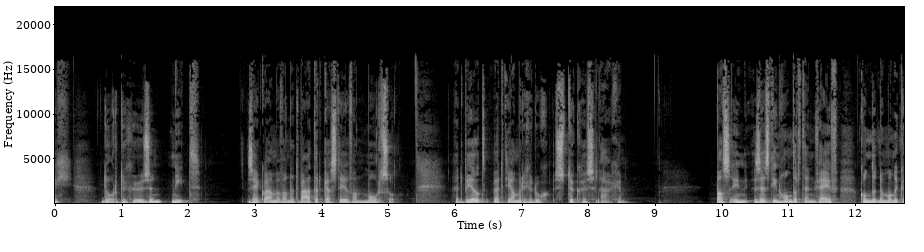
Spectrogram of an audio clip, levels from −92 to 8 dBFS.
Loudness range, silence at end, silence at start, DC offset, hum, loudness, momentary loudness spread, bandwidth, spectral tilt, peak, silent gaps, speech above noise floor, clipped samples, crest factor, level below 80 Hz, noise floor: 3 LU; 0 s; 0 s; under 0.1%; none; -22 LUFS; 14 LU; 16.5 kHz; -5 dB/octave; -4 dBFS; none; 50 dB; under 0.1%; 18 dB; -52 dBFS; -71 dBFS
